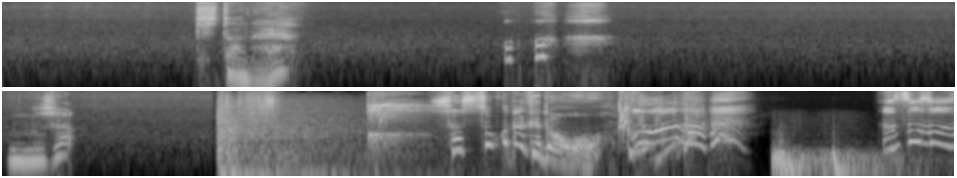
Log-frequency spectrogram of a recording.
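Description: A boy speaks playfully, close up.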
